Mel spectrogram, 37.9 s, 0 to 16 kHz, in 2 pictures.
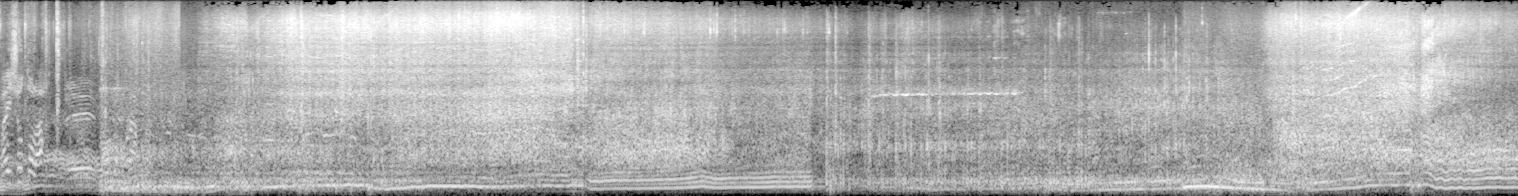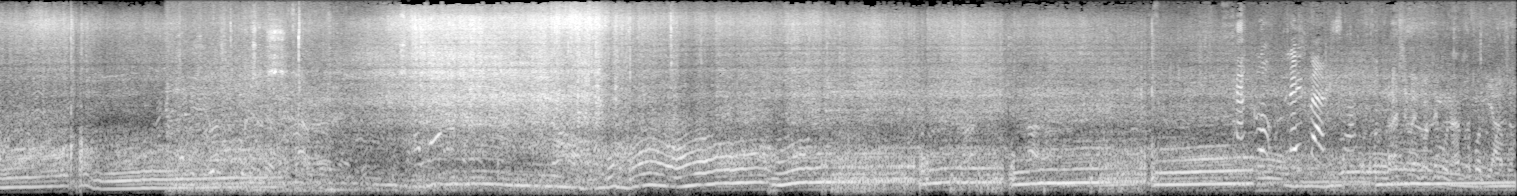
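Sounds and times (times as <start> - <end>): car engine revving hard: 1.2 - 11.9, 12.6 - 37.9
tyre squeal: 10.8 - 13.0.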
